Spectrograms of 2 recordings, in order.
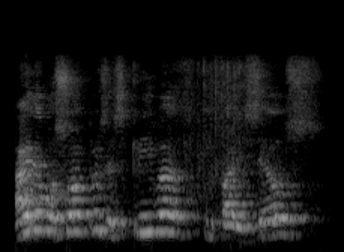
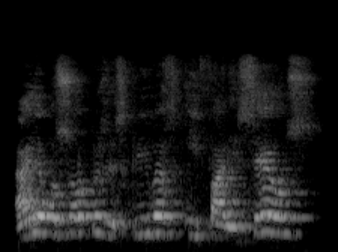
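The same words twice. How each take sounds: The two takes are said the same way.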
